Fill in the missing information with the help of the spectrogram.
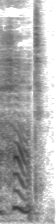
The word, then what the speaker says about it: heart: Từ này đọc là heart với âm a dài, r và âm cuối là t chứ không phải là hurt hay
